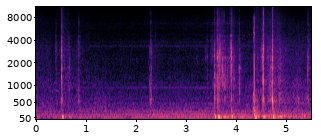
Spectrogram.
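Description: Aerial display shells bursting with sharp bangs: one about half a second in, a faint one a little past two seconds, then a quick run of reports and crackles from about three and a half seconds in, over a steady low rumble.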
